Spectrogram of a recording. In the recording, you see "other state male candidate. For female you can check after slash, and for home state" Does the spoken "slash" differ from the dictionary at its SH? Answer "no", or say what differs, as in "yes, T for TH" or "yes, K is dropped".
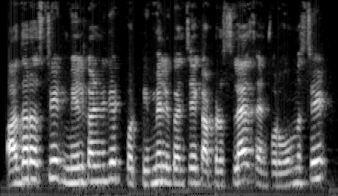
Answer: yes, S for SH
